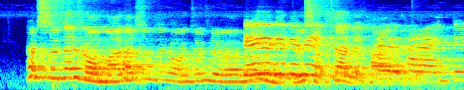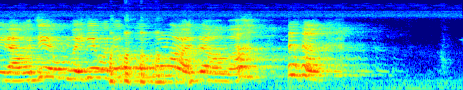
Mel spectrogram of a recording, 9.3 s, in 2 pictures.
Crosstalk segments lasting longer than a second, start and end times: 2.4-4.4

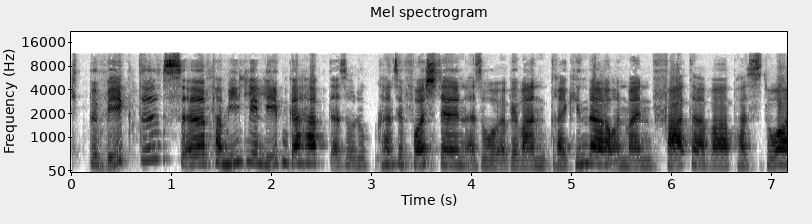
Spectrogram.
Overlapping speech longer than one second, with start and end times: none

